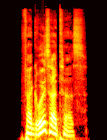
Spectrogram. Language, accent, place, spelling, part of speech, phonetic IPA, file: German, Germany, Berlin, vergrößertes, adjective, [fɛɐ̯ˈɡʁøːsɐtəs], De-vergrößertes.ogg
- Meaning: strong/mixed nominative/accusative neuter singular of vergrößert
